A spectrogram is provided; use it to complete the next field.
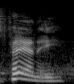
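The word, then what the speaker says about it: Fani: funny funny it's spelled Fanny it's spelled Fanny like your ass right fatty but when she became da she decided to add a little French a little Fancy fny funny and you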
